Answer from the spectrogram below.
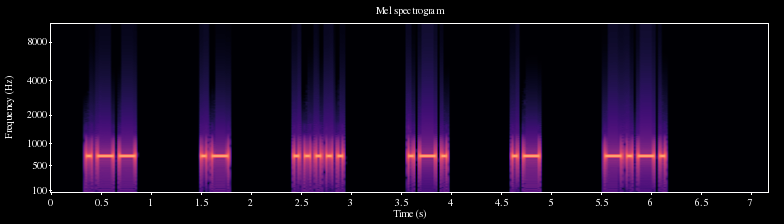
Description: Morse code, heard as a keyed tone, about 22 wpm, spaced as for 10 wpm, 700 Hz. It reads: WA5RAC
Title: USA Call Signs - 6 Characters - 4x Character Spacing - 22wpm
